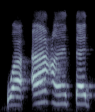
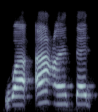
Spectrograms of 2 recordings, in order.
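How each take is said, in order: No difference in how they are said.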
